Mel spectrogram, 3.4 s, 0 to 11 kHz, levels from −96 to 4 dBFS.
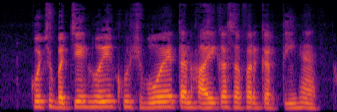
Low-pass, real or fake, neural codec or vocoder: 9.9 kHz; real; none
